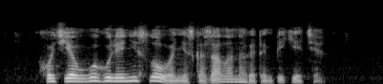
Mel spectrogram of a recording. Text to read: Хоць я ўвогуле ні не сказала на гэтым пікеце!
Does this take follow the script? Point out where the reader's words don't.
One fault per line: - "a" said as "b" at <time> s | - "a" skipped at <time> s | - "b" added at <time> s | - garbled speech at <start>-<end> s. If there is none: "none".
- "слова" added at 1.5 s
